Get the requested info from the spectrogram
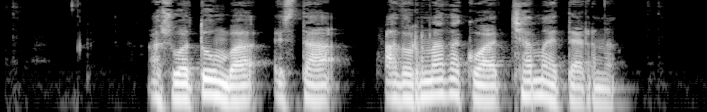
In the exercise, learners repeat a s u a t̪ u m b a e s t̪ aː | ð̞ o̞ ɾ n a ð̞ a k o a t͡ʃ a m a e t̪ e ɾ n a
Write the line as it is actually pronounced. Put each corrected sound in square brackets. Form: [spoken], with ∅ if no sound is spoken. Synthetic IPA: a s u a t̪ u m b a e s t̪ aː | ð̞ o̞ ɾ n a ð̞ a k o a t͡ʃ a m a e t̪ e ɾ n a

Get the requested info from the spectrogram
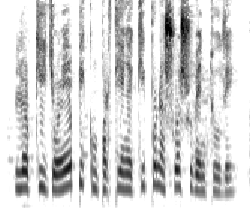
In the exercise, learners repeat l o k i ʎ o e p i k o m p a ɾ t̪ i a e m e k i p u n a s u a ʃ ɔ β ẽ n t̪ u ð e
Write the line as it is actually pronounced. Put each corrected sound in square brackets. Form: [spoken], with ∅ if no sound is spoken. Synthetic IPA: l o k i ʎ o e p i k o m p a ɾ t̪ i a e [ŋ] e k i p [o] n a s u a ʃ [u] β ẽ n t̪ u ð e

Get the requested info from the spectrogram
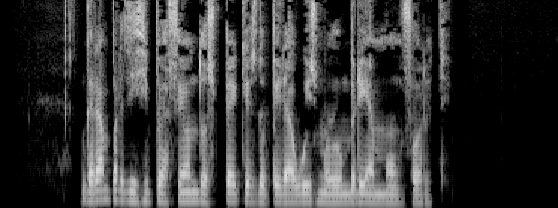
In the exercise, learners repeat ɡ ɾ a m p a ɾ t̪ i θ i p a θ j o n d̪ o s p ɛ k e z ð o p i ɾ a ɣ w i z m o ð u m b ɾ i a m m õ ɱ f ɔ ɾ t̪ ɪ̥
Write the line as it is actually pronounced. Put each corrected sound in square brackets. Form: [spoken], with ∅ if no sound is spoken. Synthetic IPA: ɡ ɾ a m p a ɾ t̪ i θ i p a θ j o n d̪ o s p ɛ k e z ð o p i ɾ a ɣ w i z m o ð u m b ɾ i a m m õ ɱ f ɔ ɾ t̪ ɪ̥

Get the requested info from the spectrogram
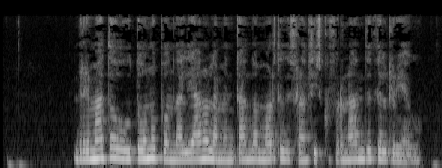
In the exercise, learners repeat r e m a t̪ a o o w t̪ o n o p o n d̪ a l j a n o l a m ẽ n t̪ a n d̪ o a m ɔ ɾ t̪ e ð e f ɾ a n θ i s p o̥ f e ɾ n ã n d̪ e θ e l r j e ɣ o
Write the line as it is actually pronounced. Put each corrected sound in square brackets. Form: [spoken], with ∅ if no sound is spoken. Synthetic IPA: r e m a t̪ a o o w t̪ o n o p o n d̪ a l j a n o l a m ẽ n t̪ a n d̪ o a m ɔ ɾ t̪ e ð e f ɾ a n θ i s [k] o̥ f e ɾ n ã n d̪ e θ e l r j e ɣ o

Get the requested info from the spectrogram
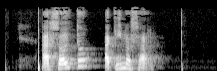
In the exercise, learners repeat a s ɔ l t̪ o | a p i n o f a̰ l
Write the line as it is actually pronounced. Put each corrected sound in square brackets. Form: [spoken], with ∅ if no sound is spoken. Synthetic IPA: a s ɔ l t̪ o | a [k] i n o [s] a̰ [ɾ]

